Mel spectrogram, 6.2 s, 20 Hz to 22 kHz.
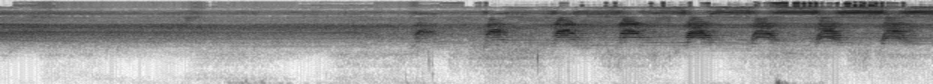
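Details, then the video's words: Cicada song in an August forest: a steady shrill high drone, then from about midway a regular series of buzzy pulses roughly twice per second, with faint low knocks underneath. "August Forest Full of Cicada Sounds 매미 소리 가득한 8월의 숲"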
